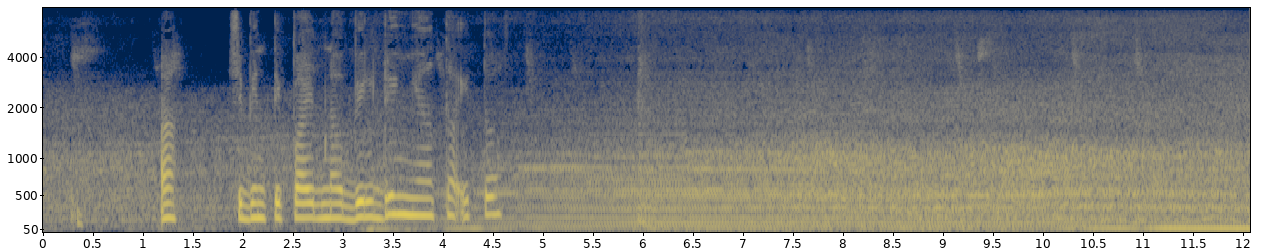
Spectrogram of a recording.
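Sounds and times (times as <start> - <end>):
car engine running: 3.1 - 12.0.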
